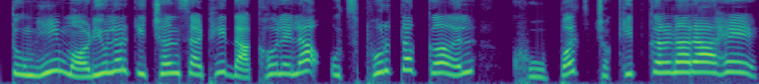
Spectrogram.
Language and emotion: Marathi, surprised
